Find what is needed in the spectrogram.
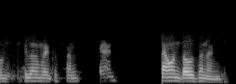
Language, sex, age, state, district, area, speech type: Telugu, male, 18-30, Andhra Pradesh, Chittoor, rural, conversation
